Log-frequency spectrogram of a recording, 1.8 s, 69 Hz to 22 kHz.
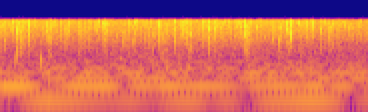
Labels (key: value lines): label: biophony, midshipman
recorder: SoundTrap 500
